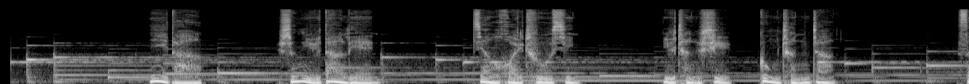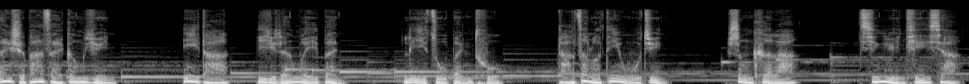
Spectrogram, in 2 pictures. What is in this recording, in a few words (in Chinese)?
男 企业宣传 温暖质感磁性; 男90-高端质感 温和抒情; 亿达品牌宣传片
